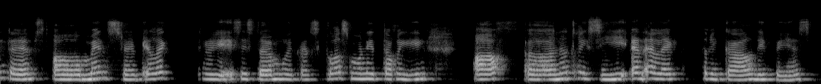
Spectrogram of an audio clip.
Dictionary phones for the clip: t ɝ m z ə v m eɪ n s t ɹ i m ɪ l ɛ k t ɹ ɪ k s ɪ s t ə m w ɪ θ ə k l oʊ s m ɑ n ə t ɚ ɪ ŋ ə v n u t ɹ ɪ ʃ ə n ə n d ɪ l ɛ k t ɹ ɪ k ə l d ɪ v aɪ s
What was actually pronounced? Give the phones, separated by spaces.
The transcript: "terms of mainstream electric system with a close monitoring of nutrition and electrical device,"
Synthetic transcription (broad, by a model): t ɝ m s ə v m eɪ n s t ɹ i m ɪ l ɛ k t ɹ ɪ s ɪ s t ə m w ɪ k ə k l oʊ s m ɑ n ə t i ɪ ŋ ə f n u t ɹ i s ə ə n d ɪ l ɛ k t ɹ ɪ k ə l d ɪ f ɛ s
